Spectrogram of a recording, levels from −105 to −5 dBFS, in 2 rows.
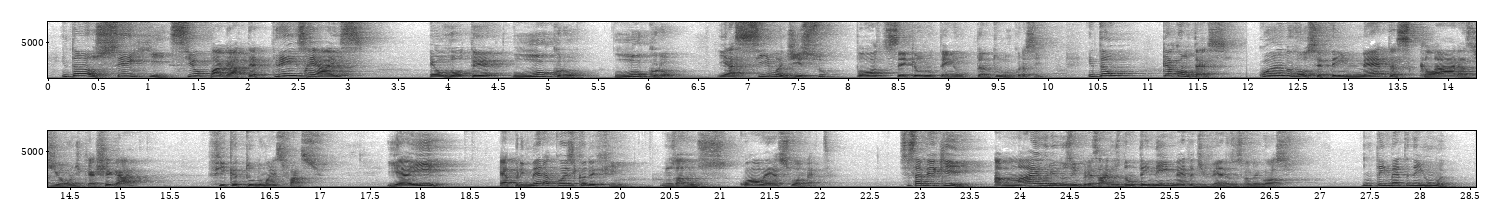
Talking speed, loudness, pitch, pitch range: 170 wpm, -24 LUFS, 180 Hz, 150-215 Hz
